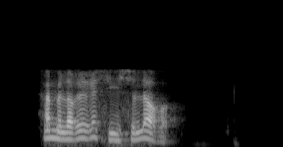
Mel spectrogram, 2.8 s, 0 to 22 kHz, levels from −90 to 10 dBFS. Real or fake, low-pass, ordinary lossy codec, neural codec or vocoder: real; 3.6 kHz; AAC, 32 kbps; none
